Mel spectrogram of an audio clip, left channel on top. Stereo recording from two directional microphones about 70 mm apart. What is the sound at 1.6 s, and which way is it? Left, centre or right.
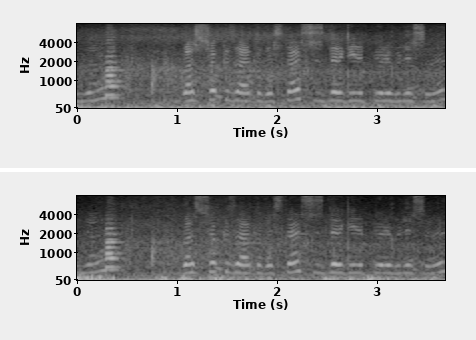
Speech, right.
